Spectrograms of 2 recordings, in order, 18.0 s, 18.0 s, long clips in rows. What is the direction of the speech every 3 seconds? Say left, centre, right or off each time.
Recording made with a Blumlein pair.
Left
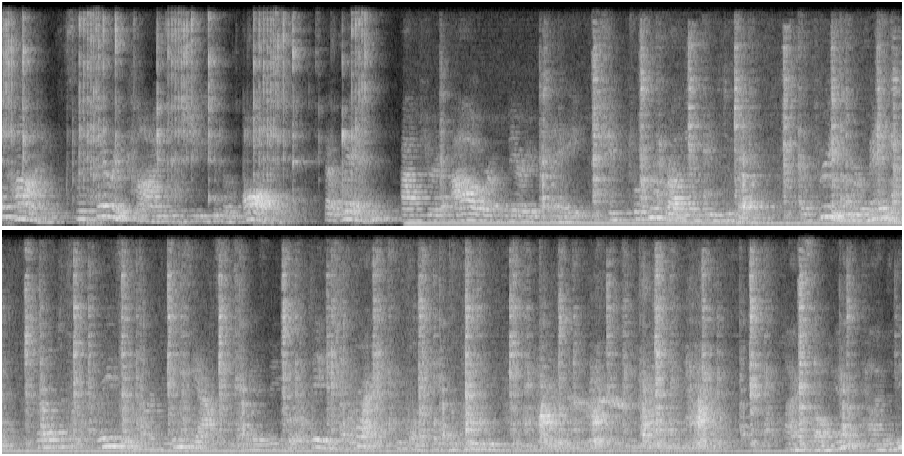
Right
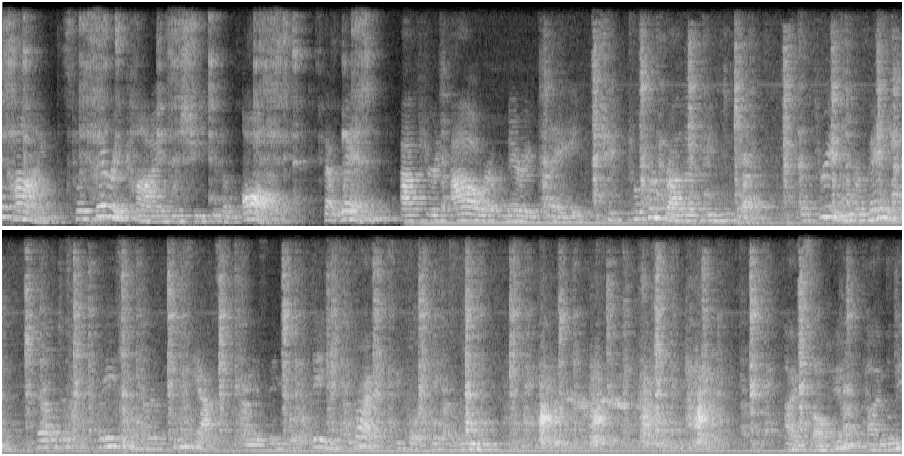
right, right, centre, centre, centre, right.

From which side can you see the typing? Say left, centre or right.
centre.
